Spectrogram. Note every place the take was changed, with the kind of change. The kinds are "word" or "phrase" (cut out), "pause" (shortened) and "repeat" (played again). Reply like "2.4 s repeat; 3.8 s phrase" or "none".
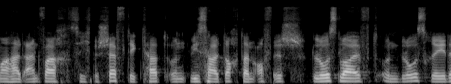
0.9 s word; 1.9 s word; 2.7 s word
